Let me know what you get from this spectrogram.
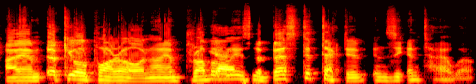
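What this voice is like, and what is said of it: Mock Poirot accent sounding German. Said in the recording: “he's German in my accent and not French”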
